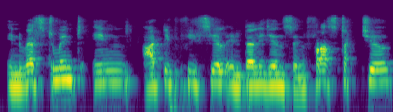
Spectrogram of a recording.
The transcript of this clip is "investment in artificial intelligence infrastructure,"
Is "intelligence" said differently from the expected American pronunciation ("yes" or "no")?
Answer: no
